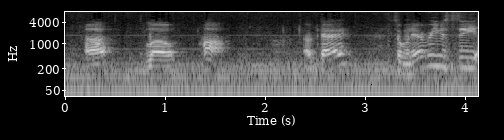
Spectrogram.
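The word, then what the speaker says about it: Aloha: Every 2 letters is a syllable per se, followed by a vowel, or a vowel is 1 syllable. So if you look at this, it's real simple. A-lo-ha. A-lo-ha.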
